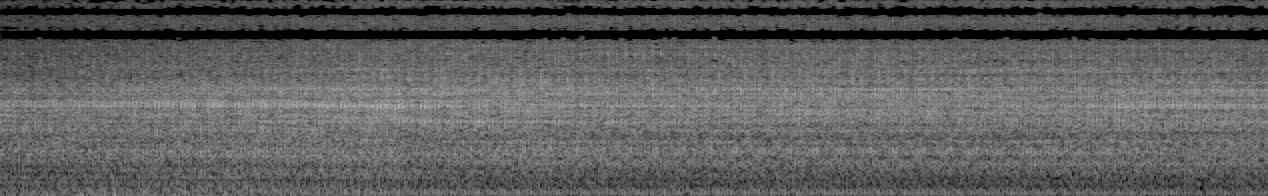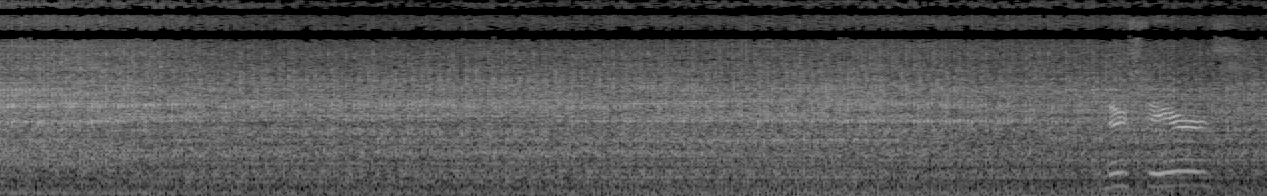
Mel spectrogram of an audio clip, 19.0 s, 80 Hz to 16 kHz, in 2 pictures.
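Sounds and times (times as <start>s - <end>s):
diesel engine idling with whine: 0.0s - 19.0s.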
